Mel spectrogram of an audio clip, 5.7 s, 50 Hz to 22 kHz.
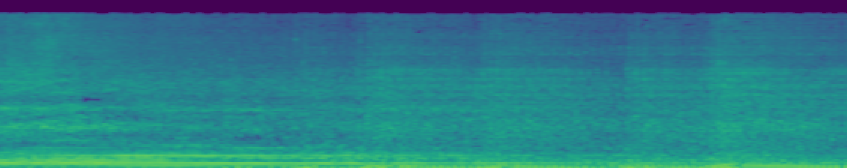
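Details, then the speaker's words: Honda Future Led scooter (2022) idling and blipping with a light rattling lọc cọc clatter under the exhaust beat; worn cam chain, and the tensioner gear shows early wear. Clutch being redone after slipping. "ờ ờ nghe máy thì thôi có tiếng lọc cọc nhem nổ ra tay thôi có tiếng lọc cọc"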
